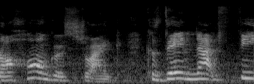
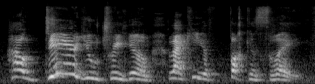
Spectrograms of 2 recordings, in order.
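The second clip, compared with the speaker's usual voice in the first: ordinary talk, nothing marked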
